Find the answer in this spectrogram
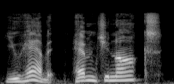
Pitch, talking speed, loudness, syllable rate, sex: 165 Hz, 205 wpm, -17 LUFS, 4.9 syllables/s, male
